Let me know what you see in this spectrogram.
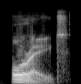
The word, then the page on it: orate: British English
